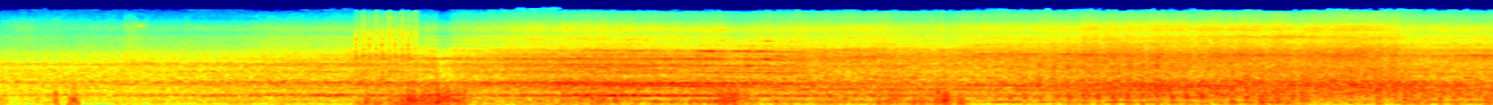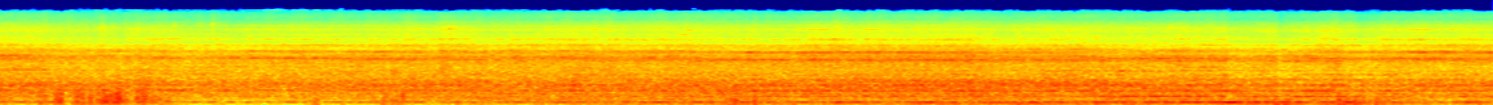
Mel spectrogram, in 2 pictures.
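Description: Diesel locomotive hauling a container freight train, growing louder over the first few seconds as it approaches and passes. Then the steady rolling rumble and clatter of the loaded container wagons going by, with steady humming tones underneath.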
